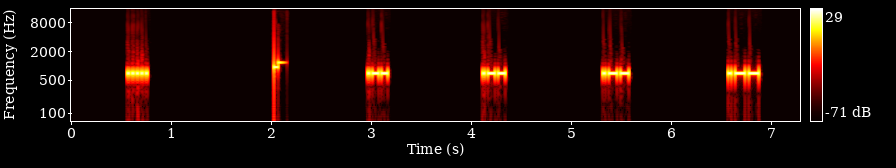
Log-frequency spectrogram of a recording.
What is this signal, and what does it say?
Morse code, heard as a keyed tone, about 48 wpm, spaced as for 9 wpm, 700 Hz. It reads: 5 WWWW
